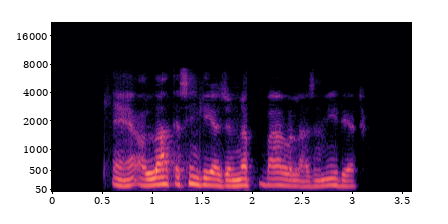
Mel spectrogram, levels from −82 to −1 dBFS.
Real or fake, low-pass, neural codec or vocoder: fake; 7.2 kHz; codec, 16 kHz, 0.8 kbps, ZipCodec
